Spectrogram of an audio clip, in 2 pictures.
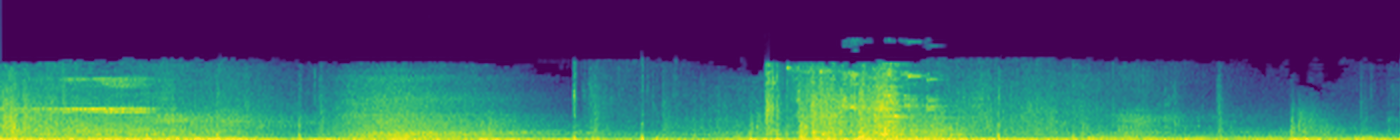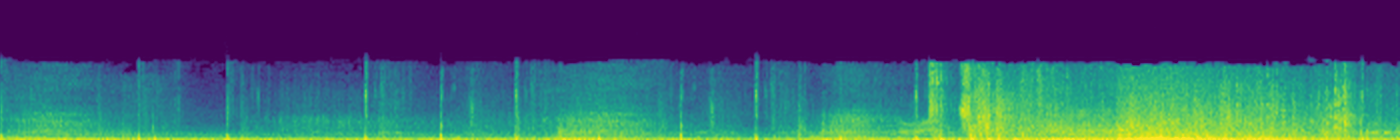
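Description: Footsteps clatter on stone cobbles.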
